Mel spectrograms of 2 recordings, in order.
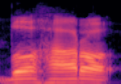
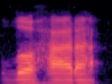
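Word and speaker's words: ظَهَرَ: bukan dibaca ra tapi ro, sehingga dibacanya dhoharo bukan dhohara. Selanjutnya dibaca tebal apabila huruf ro berharkat domah.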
